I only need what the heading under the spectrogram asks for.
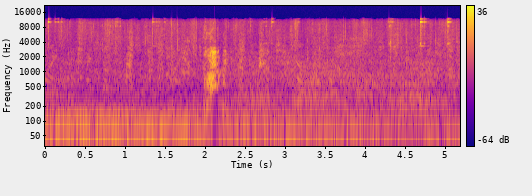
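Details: Two 9-month-old dogs, a Rhodesian Ridgeback and a Presa Canario, at play; a single sharp bark stands out midway over steady rumbling background noise and scuffling.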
